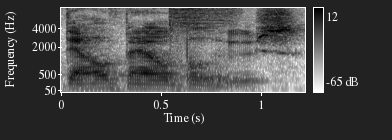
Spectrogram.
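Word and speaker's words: Del Bel: His name is literally pronounced Dell Bell.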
